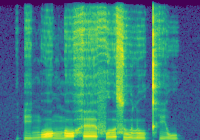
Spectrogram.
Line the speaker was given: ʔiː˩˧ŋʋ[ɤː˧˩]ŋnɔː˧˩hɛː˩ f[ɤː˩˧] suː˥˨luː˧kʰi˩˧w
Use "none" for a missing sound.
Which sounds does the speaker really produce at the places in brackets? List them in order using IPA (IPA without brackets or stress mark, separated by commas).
ɔː˧˩, ɤː˩˧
